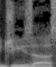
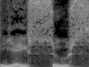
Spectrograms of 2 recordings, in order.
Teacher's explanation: In English, when we have an S between two vowels, so it's an intervocalic S, right, we tend to pronounce it as Z · Shown in: first take · which is why we say Jesus in English.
